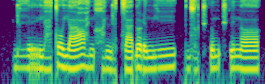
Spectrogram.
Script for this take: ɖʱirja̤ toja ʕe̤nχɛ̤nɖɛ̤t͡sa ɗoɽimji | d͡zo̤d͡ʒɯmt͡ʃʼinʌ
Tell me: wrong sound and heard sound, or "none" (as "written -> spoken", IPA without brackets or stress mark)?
d͡ʒ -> t͡ʃʼ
